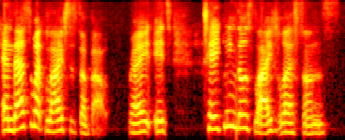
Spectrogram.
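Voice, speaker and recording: A woman in her forties with a Puerto Rican accent, talking warmly and encouragingly as an interview guest, often restarting her sentences. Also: fairly high pitch, expressive, measured pace, dry recording. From Puerto Rico. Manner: warm, encouraging, with many restarts. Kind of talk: casual interview.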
